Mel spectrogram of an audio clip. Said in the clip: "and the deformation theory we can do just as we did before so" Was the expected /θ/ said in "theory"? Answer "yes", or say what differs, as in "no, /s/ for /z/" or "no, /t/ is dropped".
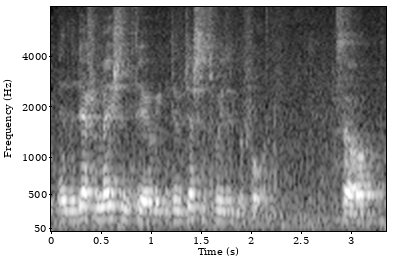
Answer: yes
